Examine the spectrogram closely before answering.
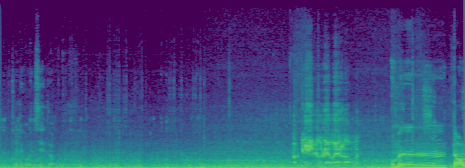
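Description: A car engine hums and rumbles steadily from inside the car.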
